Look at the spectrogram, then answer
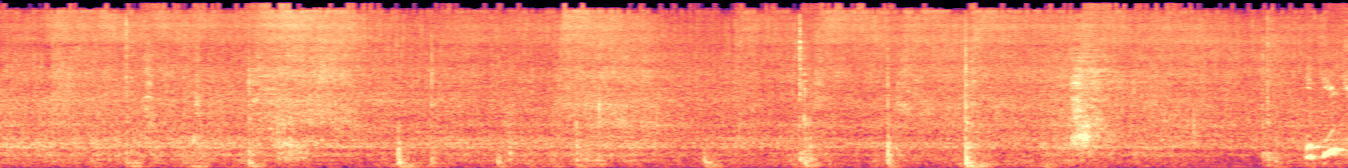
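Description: Shepherd's pie ingredients stirred together in a hot pan: a steady sizzle and soft frying hiss broken by repeated scraping strokes of a utensil, close and moderately loud.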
